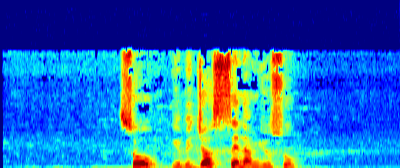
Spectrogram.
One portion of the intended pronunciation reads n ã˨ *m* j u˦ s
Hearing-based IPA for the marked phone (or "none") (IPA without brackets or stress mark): m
